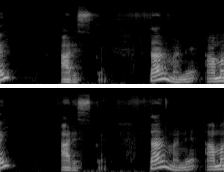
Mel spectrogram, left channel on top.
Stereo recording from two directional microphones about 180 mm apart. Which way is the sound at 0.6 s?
25° right (ahead or behind).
